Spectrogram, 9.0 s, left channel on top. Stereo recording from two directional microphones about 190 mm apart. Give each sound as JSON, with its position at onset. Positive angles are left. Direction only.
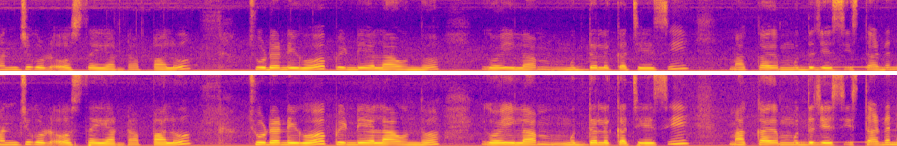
{"t": 0.0, "sound": "speech", "side_deg": -25}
